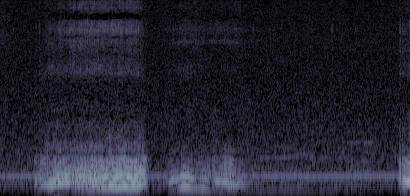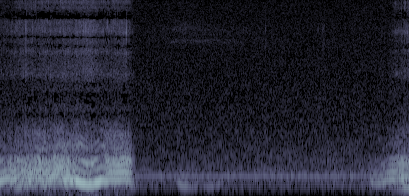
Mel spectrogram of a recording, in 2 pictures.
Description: My yorkie snoring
